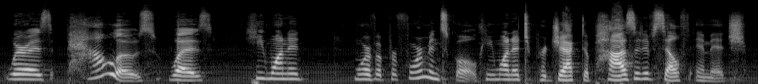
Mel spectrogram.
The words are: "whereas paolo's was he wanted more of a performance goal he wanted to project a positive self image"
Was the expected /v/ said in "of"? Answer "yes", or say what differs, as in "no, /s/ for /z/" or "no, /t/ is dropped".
yes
